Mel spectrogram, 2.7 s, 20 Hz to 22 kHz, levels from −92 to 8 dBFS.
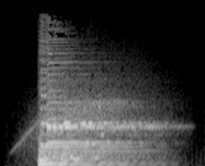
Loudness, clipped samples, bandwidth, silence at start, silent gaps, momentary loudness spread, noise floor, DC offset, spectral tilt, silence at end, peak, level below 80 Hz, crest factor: -16 LUFS; under 0.1%; 14.5 kHz; 0.5 s; none; 21 LU; -52 dBFS; under 0.1%; -7 dB/octave; 0.6 s; -2 dBFS; -32 dBFS; 16 dB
